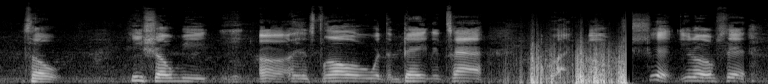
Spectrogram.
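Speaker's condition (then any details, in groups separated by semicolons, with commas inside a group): Cerebral palsy; from birth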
